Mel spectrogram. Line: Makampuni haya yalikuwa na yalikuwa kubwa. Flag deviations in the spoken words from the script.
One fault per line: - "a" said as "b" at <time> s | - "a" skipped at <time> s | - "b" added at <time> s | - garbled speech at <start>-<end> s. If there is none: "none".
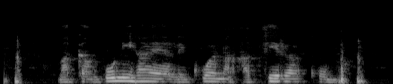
- "yalikuwa" said as "athira" at 2.4 s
